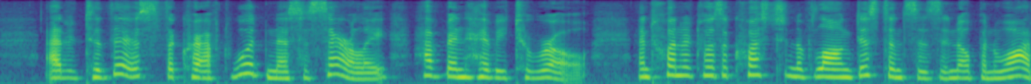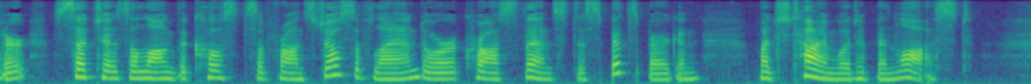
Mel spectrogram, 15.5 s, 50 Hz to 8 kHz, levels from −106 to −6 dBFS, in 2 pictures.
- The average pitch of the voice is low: No, high, 210 Hz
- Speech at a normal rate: Yes, average, 170 wpm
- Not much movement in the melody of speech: No, average, 4.3 semitones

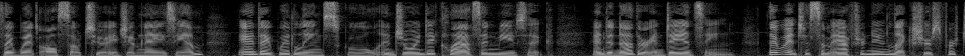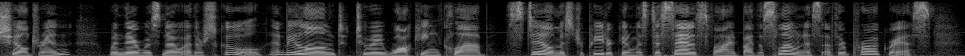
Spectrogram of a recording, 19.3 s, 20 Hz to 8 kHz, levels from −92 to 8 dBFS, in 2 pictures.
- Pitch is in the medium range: Yes, medium, 180 Hz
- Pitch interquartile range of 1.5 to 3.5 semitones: Yes, average, 3.0 semitones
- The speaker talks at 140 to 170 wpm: Yes, average, 160 wpm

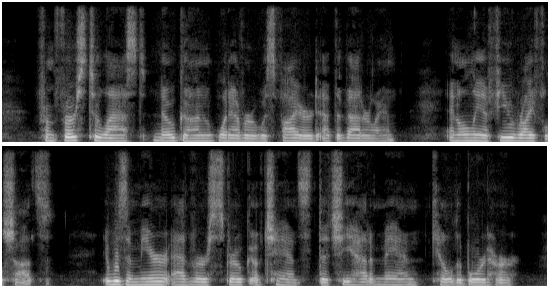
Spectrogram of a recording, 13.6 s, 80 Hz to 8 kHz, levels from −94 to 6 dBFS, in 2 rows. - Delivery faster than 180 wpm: No, average, 150 wpm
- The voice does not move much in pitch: Yes, narrow, 1.5 semitones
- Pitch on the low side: No, medium, 165 Hz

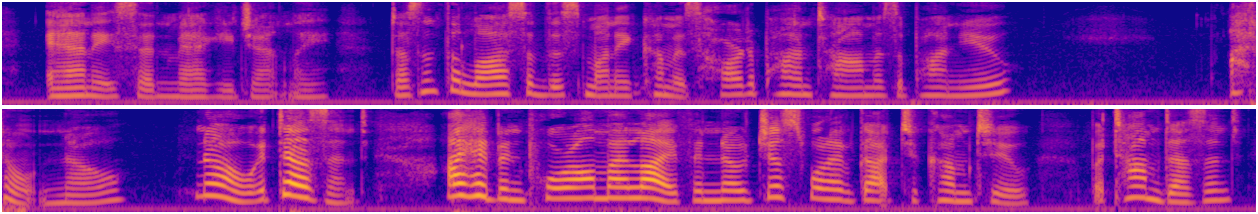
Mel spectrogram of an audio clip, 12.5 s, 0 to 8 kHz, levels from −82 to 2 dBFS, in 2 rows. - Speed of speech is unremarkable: No, fast, 215 wpm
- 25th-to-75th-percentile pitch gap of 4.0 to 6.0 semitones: Yes, wide, 5.6 semitones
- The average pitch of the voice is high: Yes, high, 215 Hz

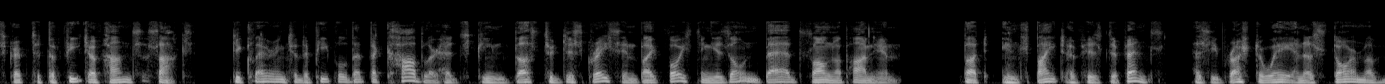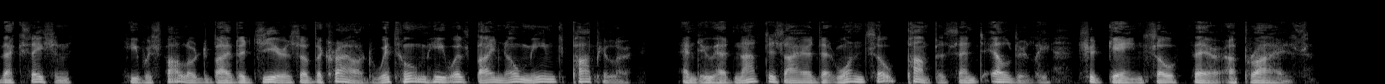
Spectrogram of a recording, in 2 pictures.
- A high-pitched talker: No, very low, 95 Hz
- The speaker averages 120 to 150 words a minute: No, average, 165 wpm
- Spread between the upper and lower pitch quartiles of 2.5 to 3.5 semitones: No, average, 4.7 semitones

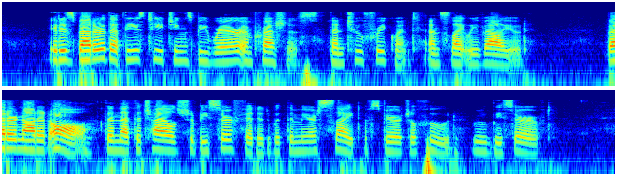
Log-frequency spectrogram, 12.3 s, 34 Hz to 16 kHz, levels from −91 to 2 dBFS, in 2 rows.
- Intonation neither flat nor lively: Yes, average, 3.1 semitones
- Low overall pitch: No, high, 195 Hz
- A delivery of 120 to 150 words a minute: No, average, 175 wpm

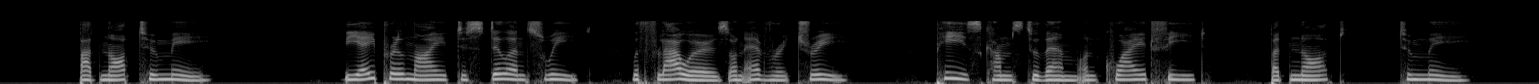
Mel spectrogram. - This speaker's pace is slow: Yes, slow, 105 wpm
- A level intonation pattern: Yes, narrow, 2.0 semitones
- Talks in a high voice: Yes, high, 215 Hz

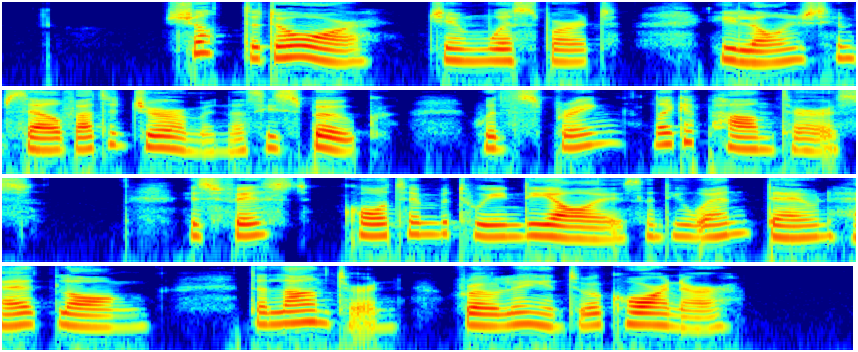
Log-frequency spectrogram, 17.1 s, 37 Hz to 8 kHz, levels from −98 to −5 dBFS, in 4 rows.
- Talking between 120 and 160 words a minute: Yes, slow, 135 wpm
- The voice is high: Yes, high, 195 Hz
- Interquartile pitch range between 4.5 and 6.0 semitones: No, average, 2.7 semitones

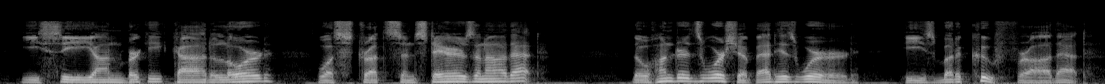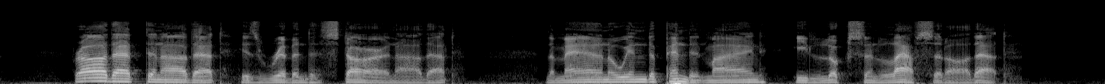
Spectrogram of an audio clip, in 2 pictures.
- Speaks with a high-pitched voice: No, low, 105 Hz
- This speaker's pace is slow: Yes, slow, 120 wpm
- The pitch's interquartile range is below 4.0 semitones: No, average, 4.9 semitones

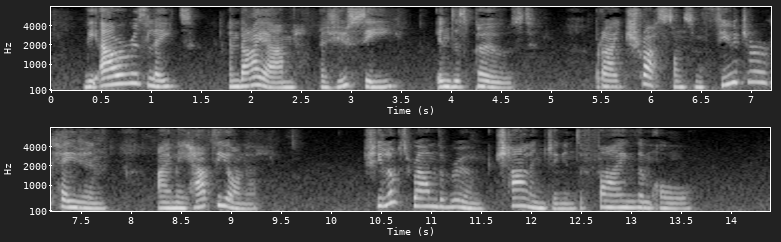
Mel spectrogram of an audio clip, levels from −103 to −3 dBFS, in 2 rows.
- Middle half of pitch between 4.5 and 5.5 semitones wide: Yes, average, 5.0 semitones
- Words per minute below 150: Yes, average, 140 wpm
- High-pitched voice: Yes, high, 215 Hz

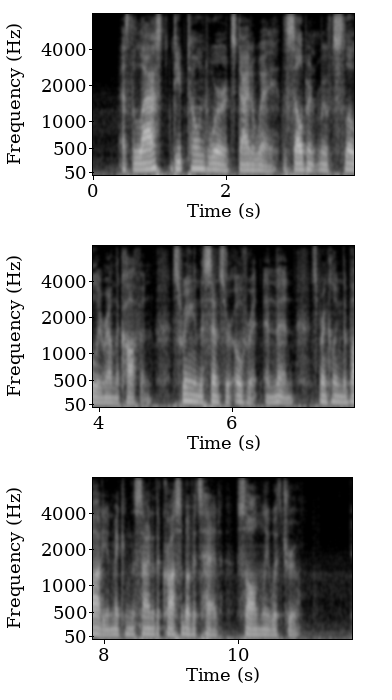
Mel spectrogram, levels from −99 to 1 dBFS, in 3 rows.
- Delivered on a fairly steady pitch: No, average, 3.2 semitones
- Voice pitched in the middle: No, low, 105 Hz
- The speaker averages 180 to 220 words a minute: Yes, average, 190 wpm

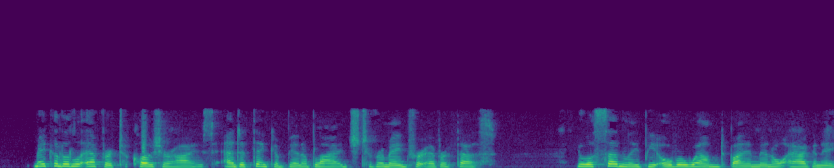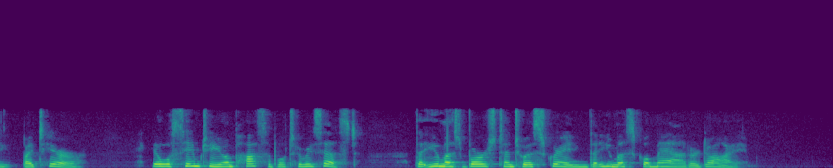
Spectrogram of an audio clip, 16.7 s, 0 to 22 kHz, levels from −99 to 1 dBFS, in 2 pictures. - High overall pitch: Yes, high, 245 Hz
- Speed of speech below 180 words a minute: No, average, 185 wpm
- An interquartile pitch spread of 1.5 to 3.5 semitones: Yes, average, 3.0 semitones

